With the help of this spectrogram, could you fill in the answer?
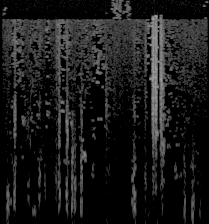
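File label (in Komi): ме ог тэрмась ог сёрмы, Komi, female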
